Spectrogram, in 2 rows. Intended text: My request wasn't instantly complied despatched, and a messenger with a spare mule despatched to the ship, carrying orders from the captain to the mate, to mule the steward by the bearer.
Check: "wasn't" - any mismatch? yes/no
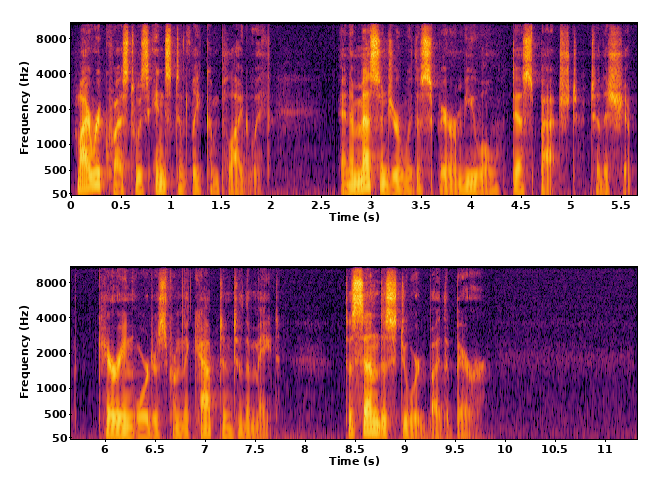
yes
